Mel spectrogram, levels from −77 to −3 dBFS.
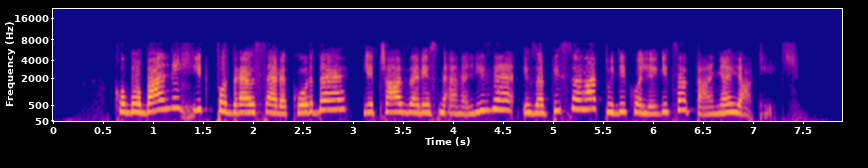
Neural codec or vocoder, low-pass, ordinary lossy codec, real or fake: codec, 16 kHz, 1 kbps, FreqCodec, larger model; 7.2 kHz; none; fake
